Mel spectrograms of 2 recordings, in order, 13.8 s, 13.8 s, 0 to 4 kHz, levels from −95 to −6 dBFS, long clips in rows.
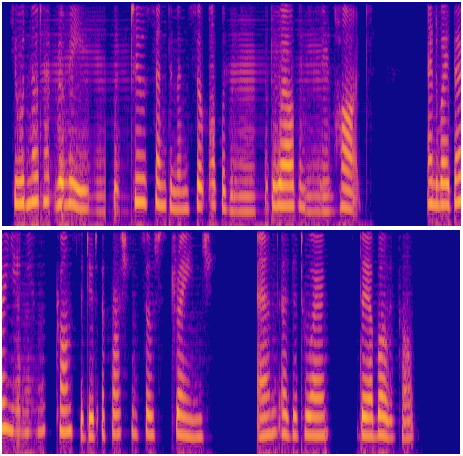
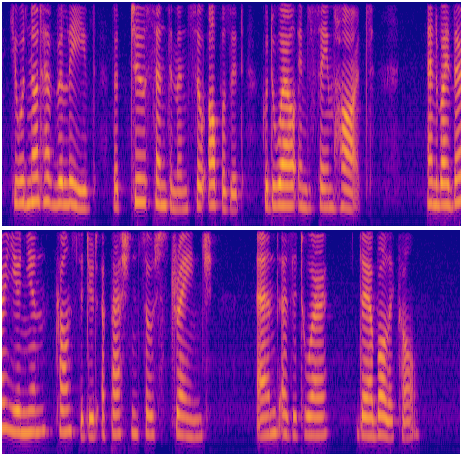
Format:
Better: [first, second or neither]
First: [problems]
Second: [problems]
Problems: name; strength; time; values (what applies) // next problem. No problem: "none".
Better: second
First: noise reduction (neural separator model SepFormer WHAMR!)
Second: none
